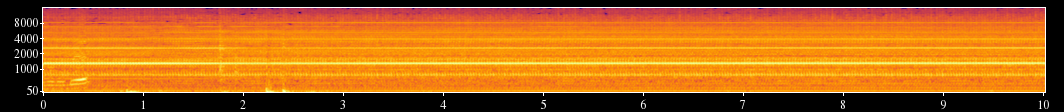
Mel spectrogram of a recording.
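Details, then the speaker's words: Military starter/generator shunt motor run as a series motor on a Curtis clone controller, new bearings, free-spinning at no load drawing few amps: steady high-pitched squeal over a faint rattle; owner says something is loose, cause not yet found. "you can hear the little rattle sure what that is yet but we'll we'll figure it out something's loose so as you can see it just runs it little squeal to the motor not pulling any amps"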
